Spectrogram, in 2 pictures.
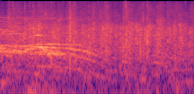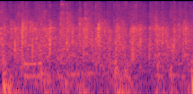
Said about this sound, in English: Ladies and gentlemen, welcome to the St James Theatre International Arena. It's time to start the show, so please put your hands together. Whoop and cheer, welcome to the stage, the man who puts the party into politics. It's Mr Matt Ford!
